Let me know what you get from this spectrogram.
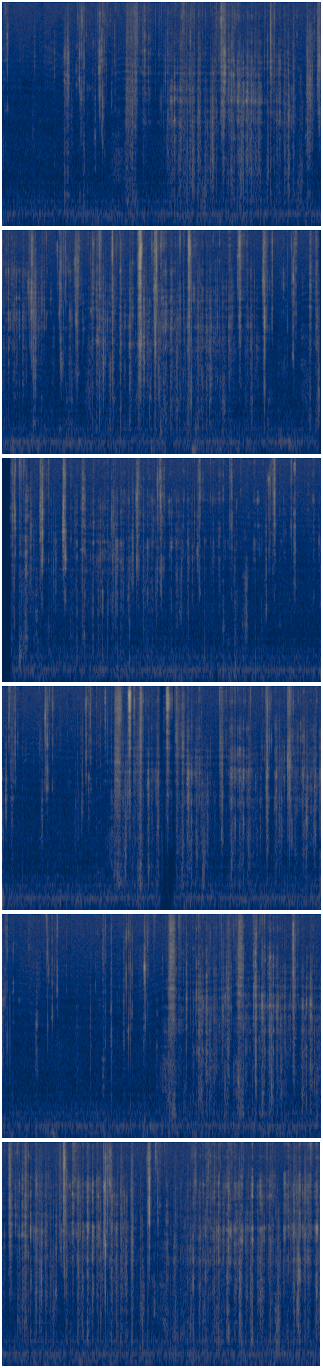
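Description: Close-miked eating: moist chewing and crunching, with many irregular sharp clicks of bites and mouth sounds. The sound drops out briefly about ten seconds in.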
